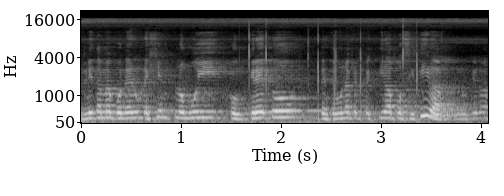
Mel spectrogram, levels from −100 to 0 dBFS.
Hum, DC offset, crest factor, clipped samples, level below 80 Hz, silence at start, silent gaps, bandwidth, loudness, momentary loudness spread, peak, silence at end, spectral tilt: none; under 0.1%; 16 dB; under 0.1%; -46 dBFS; 0 s; none; 17 kHz; -22 LUFS; 7 LU; -6 dBFS; 0 s; -8 dB/octave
